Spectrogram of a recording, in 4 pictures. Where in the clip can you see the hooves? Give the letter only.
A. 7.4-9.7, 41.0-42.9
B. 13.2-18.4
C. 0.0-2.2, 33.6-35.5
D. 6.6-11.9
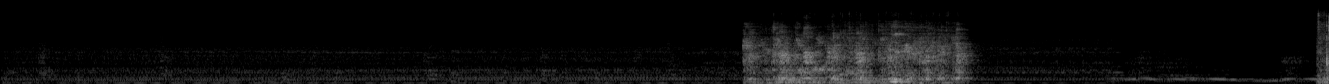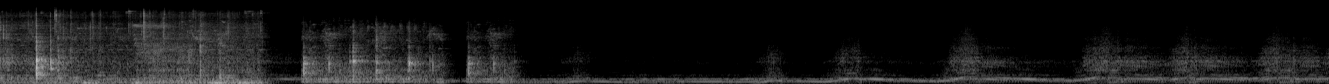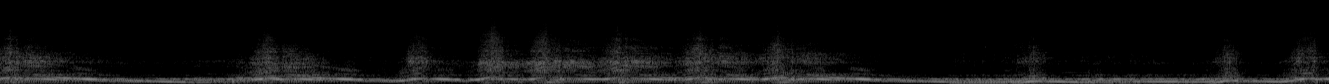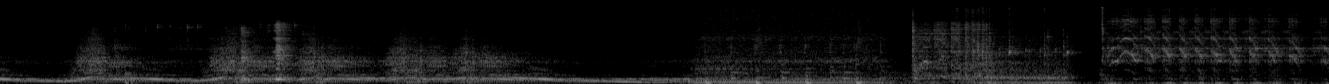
B.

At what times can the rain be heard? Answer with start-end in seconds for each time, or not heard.
not heard.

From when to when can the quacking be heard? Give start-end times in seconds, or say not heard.
7.4-9.7, 41.0-42.9.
